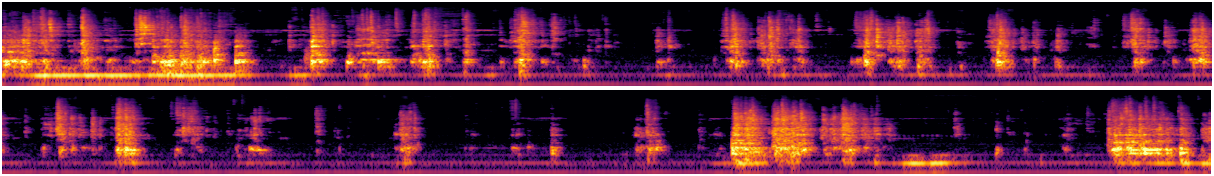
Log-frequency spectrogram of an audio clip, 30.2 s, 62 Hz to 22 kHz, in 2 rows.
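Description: John Deere 50D compact excavator's diesel engine running with a steady hum, while its bucket scrapes and clatters through broken concrete and rock in repeated irregular bursts, busiest near the start and again near the end.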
